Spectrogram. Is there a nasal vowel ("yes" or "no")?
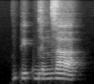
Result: no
